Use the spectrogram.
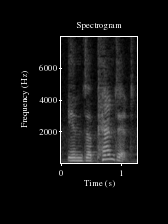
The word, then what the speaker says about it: independent: Now let's try the word independent. Independent. Independent. Right. Independent has 4 syllables stressed on the third. Pen. So we make air come out.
